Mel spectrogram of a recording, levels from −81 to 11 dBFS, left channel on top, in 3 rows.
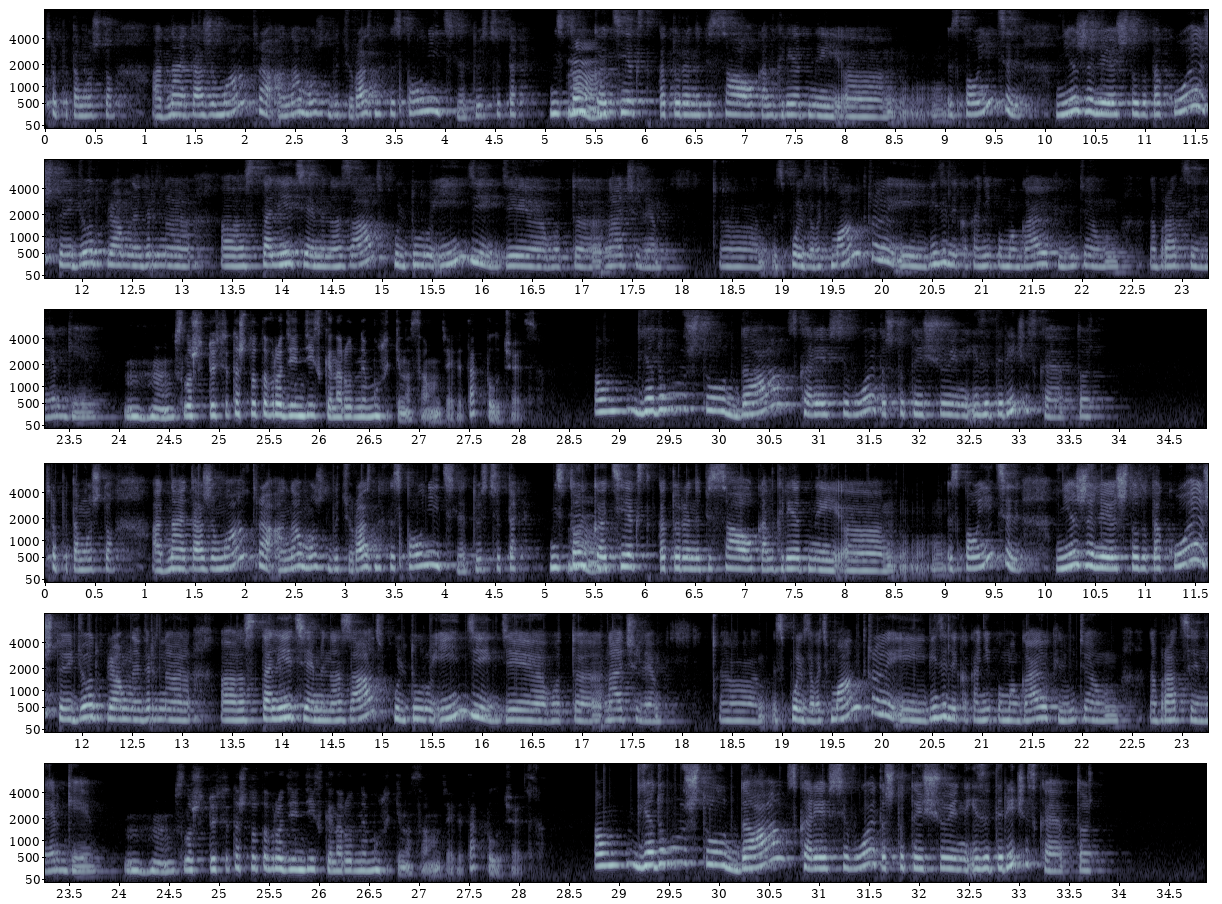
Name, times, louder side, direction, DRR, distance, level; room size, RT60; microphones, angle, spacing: voice 1, 0.0-4.8 5.1-17.9 18.4-22.4 22.7-23.8 28.8-33.7, right 2 dB, 55° right, 5 dB, 1.9 m, -24 dB
voice 2, 5.2-5.7 24.1-28.0, left 2 dB, 40° left, 15 dB, 0.6 m, -25 dB
18.5 x 15.0 x 3.7 m, 0.65 s
head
